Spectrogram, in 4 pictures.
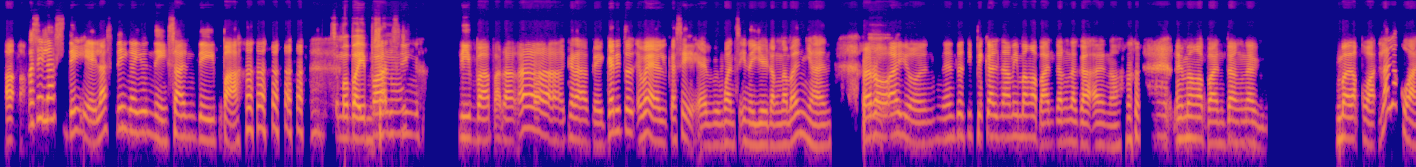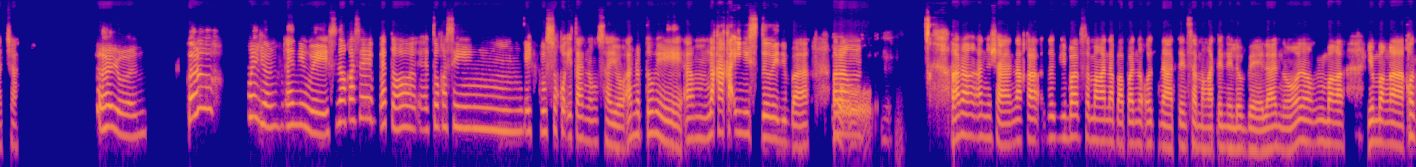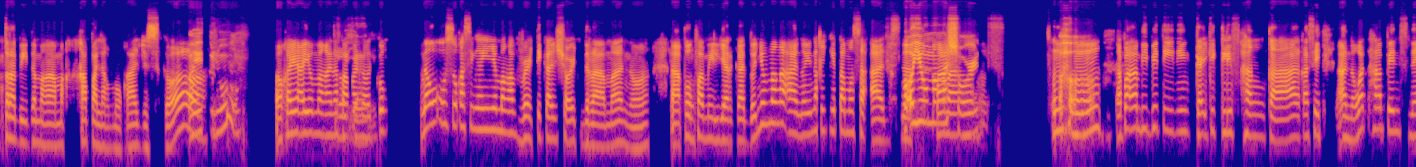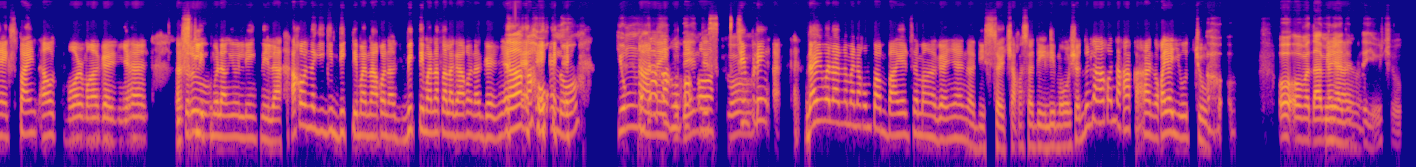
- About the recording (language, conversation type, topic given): Filipino, unstructured, Bakit sa tingin mo may mga taong nananamantala sa kapwa?
- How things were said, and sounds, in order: laugh; chuckle; in English: "what happens next, find out more"; laugh; tapping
